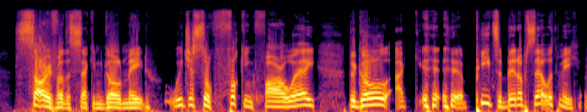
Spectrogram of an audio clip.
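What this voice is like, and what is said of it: Poor put-on British accent. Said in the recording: “horrible British accent”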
